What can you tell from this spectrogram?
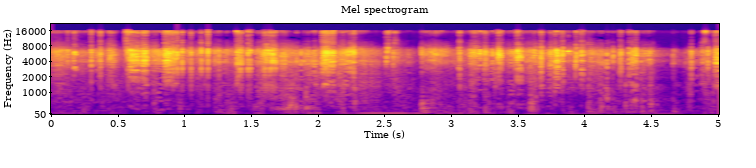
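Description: Cardboard and plastic packaging rustling and scraping as hands rummage in an open shipping box and pull out a flat black cardboard welding mask, with many quick crackles and scrapes throughout.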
